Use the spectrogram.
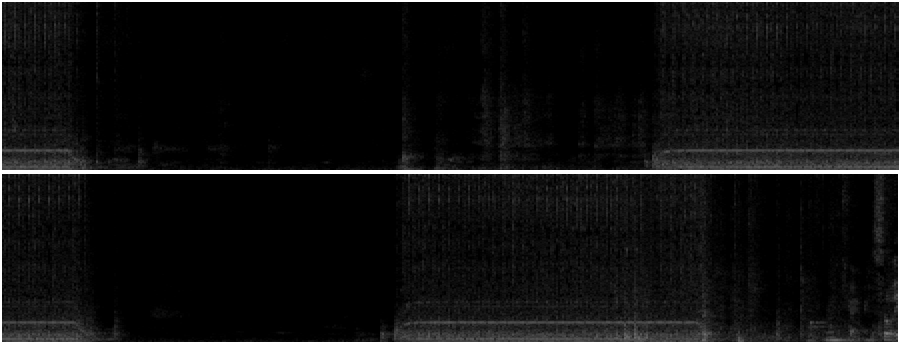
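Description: Domestic sewing machine stitching Polynesia quilt-along block pieces, running in two steady bursts of several seconds each with quiet pauses between, close and loud, with talk around the runs.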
